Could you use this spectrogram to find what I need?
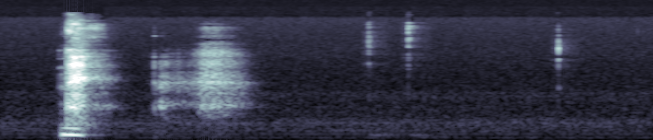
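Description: Computer mouse clicks: a sharp, fairly loud click and a softer double click come first, then a few faint, quick clicks spaced apart in a quiet room.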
